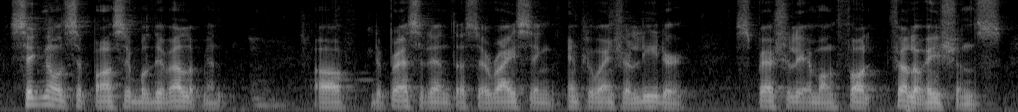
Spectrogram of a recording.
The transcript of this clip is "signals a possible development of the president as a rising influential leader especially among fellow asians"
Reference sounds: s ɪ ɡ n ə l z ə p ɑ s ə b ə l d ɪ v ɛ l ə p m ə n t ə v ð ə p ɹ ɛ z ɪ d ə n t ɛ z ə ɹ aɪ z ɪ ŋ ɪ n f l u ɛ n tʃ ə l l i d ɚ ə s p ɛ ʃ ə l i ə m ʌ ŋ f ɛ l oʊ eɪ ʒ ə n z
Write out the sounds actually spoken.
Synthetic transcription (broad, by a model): s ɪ ɡ n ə l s ə p ɑ s ə b ə l d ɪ v ɛ l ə p m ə n t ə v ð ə p ɹ ɛ s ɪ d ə n t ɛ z ə ɹ aɪ s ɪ ŋ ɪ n f l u ɛ n ʃ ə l l i d ɚ s p ɛ ʃ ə l i ə m ʌ ŋ f ɛ l oʊ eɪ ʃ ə n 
